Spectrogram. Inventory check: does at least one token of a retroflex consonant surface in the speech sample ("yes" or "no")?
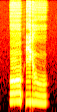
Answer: no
